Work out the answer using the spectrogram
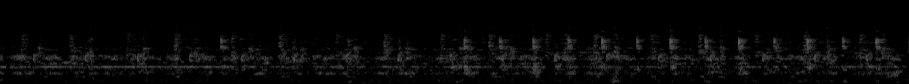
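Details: Granddaughter clock movement ticking via amplified timing pickup after fixing a bent verge and crutch assembly whose foot was up in the air: crisp, even ticks around 87 per minute with light hiss; normal clock tick.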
